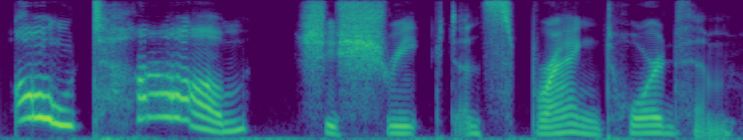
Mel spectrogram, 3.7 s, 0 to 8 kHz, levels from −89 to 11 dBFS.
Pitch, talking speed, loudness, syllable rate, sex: 245 Hz, 130 wpm, -18 LUFS, 3.6 syllables/s, female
